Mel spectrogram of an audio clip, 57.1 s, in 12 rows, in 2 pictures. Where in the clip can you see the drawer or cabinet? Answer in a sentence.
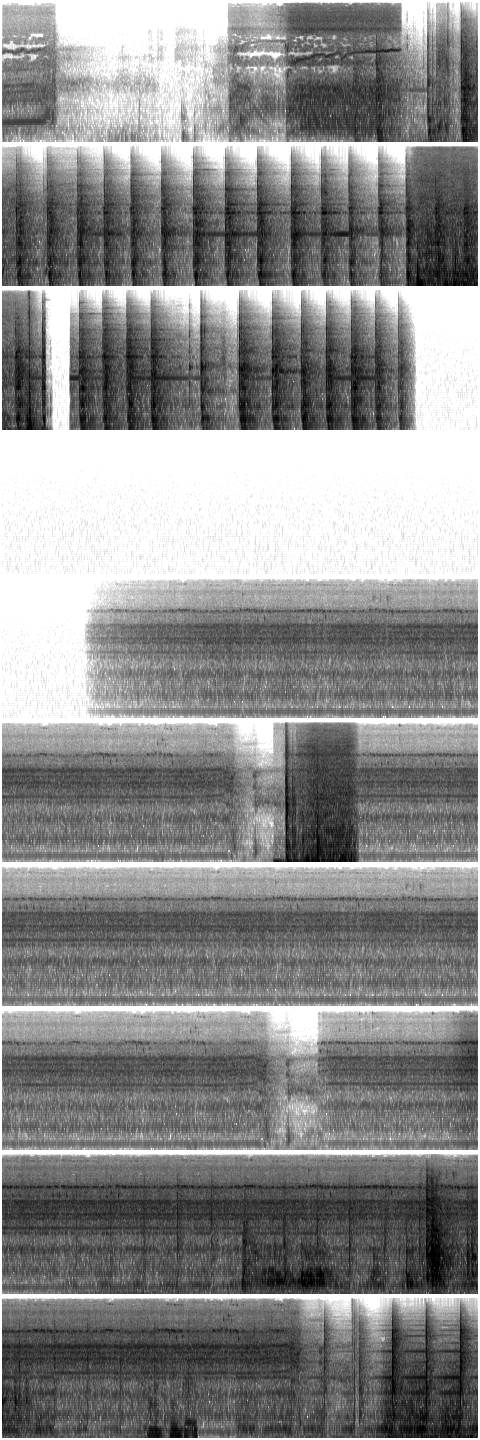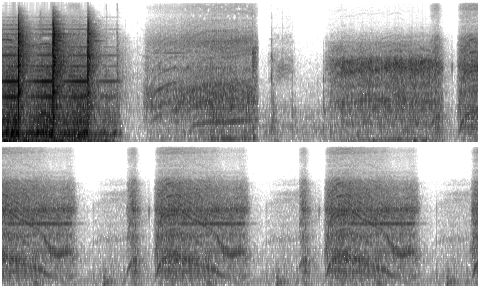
The drawer or cabinet can be heard from 8.8 to 9.9 s, from 26.5 to 27.4 s and from 40.5 to 43.1 s.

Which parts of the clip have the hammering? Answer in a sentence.
The hammering can be heard from 3.5 to 13.6 s and from 38.6 to 48.6 s.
